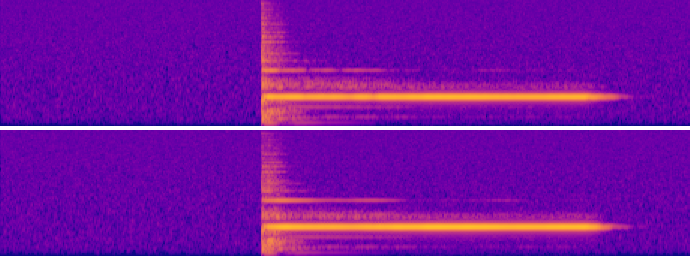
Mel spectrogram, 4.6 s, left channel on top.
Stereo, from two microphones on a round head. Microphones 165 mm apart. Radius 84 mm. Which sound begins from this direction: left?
A guitar, at 1.7 s.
